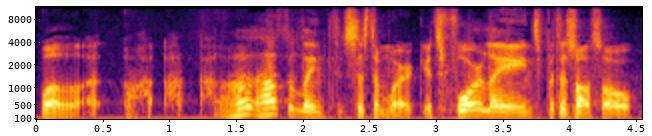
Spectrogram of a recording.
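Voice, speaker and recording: A man co-hosting a casual late-night podcast chat, rambling through stories with halting restarts. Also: medium pitch, sing-song, no room sound. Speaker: podcast co-host.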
